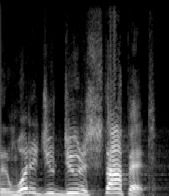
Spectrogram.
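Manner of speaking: indignant pastor firing back loud; retold confrontation. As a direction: press her hard with each question. Pastor retells confronting a lady.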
